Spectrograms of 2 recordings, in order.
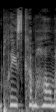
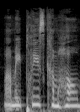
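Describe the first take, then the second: First: Put-on the plea repeated, higher little-girl voice; hurt child repeating her plea; child pleading. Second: Put-on higher little-girl voice, begging; daughter's text begging mom to come home; child pleading. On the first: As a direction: beg again like a scared child. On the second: Reading daughter's pleading text aloud.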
